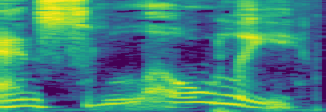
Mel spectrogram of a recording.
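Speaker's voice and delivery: slow, deliberate enunciation; clearly and slowly. Shown as a demonstration. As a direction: CLEARLY set apart, SLOWLY stretched out. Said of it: "if they spoke clearly and slowly".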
